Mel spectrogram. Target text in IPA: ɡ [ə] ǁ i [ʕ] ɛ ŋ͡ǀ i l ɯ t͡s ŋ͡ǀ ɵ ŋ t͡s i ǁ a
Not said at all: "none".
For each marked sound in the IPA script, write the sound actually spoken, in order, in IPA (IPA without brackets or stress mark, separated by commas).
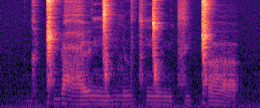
ə, ʕ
